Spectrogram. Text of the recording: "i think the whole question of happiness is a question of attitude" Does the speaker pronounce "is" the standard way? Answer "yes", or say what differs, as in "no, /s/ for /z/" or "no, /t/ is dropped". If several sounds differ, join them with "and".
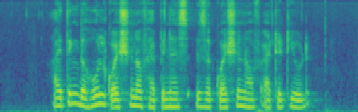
yes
